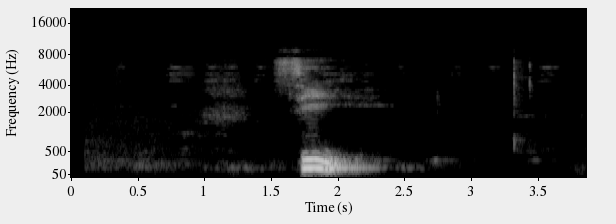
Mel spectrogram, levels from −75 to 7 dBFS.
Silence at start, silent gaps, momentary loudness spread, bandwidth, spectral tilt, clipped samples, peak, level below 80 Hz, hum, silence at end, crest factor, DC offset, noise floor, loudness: 1.55 s; none; 28 LU; 9.2 kHz; -6 dB/octave; under 0.1%; -4 dBFS; -64 dBFS; none; 1.6 s; 22 dB; under 0.1%; -67 dBFS; -20 LUFS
